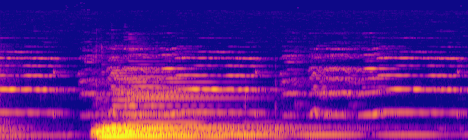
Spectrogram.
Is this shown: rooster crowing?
yes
